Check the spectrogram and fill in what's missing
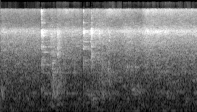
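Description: Vegetables are sautéed in a pan in a home kitchen, a soft steady sizzle broken by a few sharp clinks of a utensil against the pan.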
